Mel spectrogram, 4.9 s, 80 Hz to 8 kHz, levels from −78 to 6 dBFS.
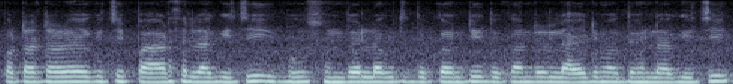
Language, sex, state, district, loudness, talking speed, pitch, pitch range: Odia, female, Odisha, Malkangiri, -13 LUFS, 160 wpm, 165 Hz, 165-175 Hz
